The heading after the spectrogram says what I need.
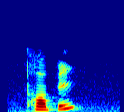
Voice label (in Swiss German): "rappel", Bas Rhin; fouloir; vin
